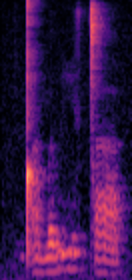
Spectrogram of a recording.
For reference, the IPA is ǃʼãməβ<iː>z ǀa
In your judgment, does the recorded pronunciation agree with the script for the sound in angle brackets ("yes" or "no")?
yes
